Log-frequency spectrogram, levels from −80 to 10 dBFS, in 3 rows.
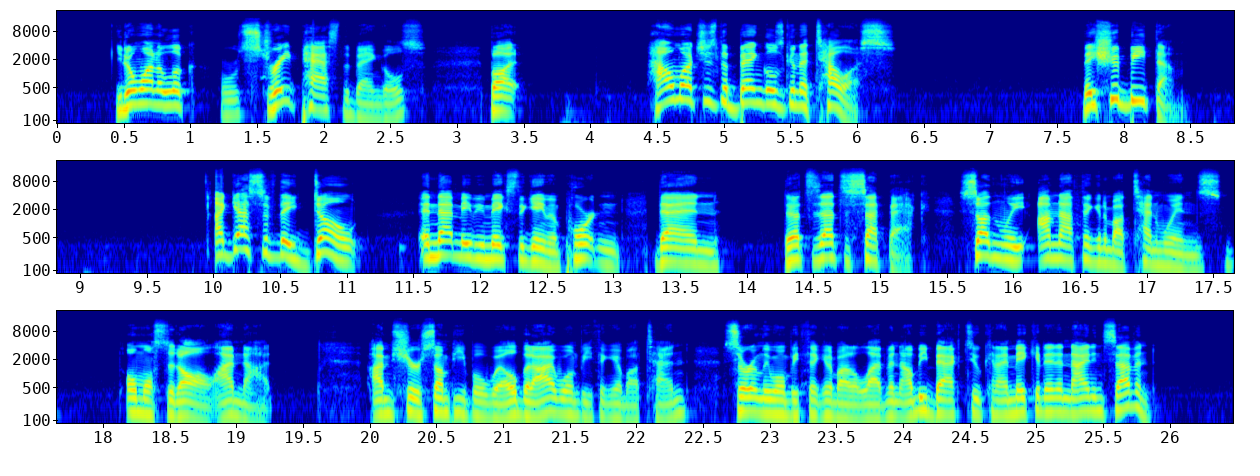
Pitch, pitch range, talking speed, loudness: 150 Hz, 130-185 Hz, 190 wpm, -23 LUFS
